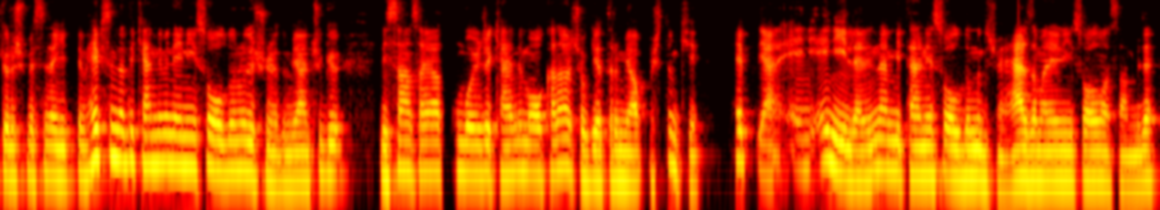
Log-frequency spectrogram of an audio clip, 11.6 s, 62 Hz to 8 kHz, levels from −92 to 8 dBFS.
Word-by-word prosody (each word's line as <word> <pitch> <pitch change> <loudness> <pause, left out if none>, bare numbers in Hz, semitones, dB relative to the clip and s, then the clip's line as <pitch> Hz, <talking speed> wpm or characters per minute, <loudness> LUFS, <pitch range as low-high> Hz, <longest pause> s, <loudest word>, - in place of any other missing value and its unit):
görüşmesine 135 0 -1
gittim. 130 +1 -1
Hepsinde 205 0 +3
de 195 - +1
kendimin 180 -1 +1
en 175 -1 +2
iyisi 170 0 -1
olduğunu 155 -1 +3
düşünüyordum, 120 -5 -2
yani, 120 0 0
çünkü 140 +1 -3 0.3
lisans 145 +3 -1
hayatım 150 0 -2
boyunca 140 -1 +2
kendime 140 +1 -2
o 140 0 +3
kadar 160 +3 0
çok 125 -3 -3
yatırım 125 0 +1
yapmıştım 120 +8 -3
ki 110 -1 -9 0.3
hep, 195 0 -2
yani, - - -4
en 160 0 -10
en 195 +3 -1
iyilerinden 145 +2 +2
bir 140 -2 -1
tanesi 135 0 0
olduğumu 130 -1 +3
düşünüyo 110 -3 -8
Her 125 +2 +5
zaman 125 -1 +1
en 125 0 +1
iyisi 125 0 -1
olmasam 115 -3 0
bile 125 +1 -1
135 Hz, 185 wpm, -24 LUFS, 125-155 Hz, 0.3 s, Her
